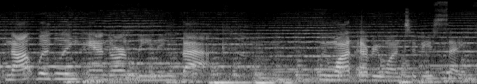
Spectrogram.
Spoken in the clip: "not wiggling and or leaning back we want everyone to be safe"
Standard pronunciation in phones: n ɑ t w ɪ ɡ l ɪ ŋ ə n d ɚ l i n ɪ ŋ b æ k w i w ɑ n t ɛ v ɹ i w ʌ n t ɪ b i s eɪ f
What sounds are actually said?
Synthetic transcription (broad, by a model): n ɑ t w ɪ ɡ l ɪ ŋ ə n d ɚ l i n ɪ ŋ b æ k w i w ɑ n t ɛ v ɹ i w ʌ n t ɪ b i s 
